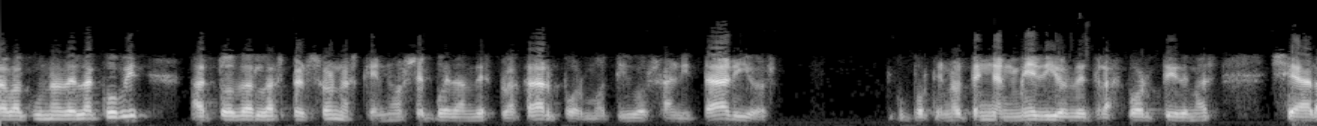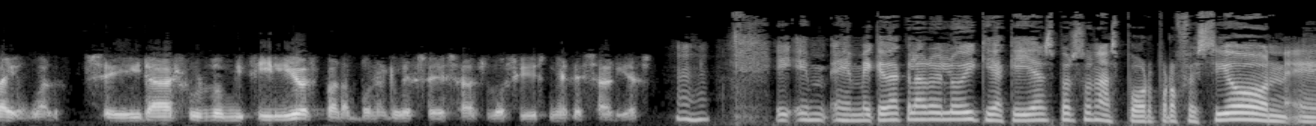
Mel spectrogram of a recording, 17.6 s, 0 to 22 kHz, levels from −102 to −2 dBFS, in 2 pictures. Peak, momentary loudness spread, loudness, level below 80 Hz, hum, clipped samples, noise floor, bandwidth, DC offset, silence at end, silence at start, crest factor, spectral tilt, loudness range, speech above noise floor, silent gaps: -4 dBFS; 14 LU; -24 LUFS; -70 dBFS; none; under 0.1%; -79 dBFS; 14 kHz; under 0.1%; 0 s; 0 s; 22 dB; -4 dB/octave; 6 LU; 55 dB; none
